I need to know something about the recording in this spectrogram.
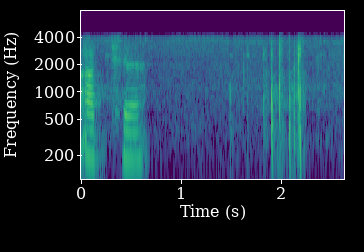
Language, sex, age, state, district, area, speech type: Hindi, female, 60+, Uttar Pradesh, Pratapgarh, rural, conversation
